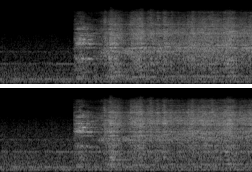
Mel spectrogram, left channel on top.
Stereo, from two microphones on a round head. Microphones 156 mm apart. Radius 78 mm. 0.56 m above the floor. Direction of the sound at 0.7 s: 55° right (ahead or behind).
